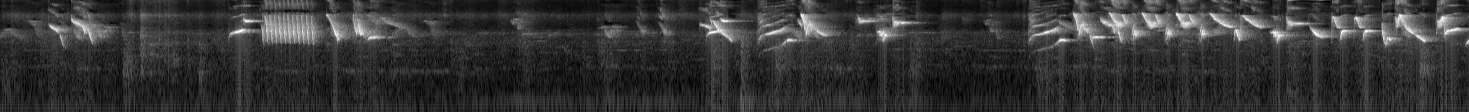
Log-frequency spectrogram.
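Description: Yellow-fronted canary singing bright, high chirps and quick twittered phrases in bursts, ending in a sustained rapid trilling run; a faint low hum underneath.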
